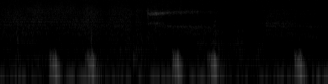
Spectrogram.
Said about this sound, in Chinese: 带上这个听诊器呢，老师让你听听我的心跳。听到了吗？这个就是老师的心跳，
